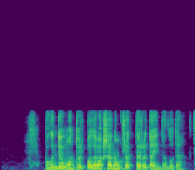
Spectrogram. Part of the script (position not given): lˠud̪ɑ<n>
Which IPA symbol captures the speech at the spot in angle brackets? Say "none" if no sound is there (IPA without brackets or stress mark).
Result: none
